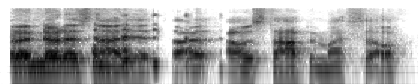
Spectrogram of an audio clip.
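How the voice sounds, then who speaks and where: A man's voice: mid-range voice, a little fast, crowd noise. A man co-hosting a casual conversation, chatty and friendly. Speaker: co-host.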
